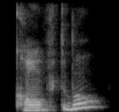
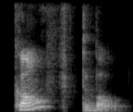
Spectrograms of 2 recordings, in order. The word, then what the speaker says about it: comfortable: pessoal tem muita dificuldade, é comfortable, que é um conf, que é o principal, a sílaba tônica, table, né? Então, comfortable é isso, certo?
